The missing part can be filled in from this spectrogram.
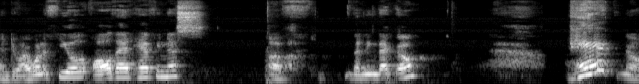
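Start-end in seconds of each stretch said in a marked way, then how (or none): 5.7-6.4 voice cracks, louder. A speaker answers their own question aloud, voice cracking. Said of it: "the voice crack".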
